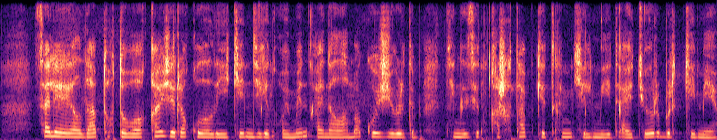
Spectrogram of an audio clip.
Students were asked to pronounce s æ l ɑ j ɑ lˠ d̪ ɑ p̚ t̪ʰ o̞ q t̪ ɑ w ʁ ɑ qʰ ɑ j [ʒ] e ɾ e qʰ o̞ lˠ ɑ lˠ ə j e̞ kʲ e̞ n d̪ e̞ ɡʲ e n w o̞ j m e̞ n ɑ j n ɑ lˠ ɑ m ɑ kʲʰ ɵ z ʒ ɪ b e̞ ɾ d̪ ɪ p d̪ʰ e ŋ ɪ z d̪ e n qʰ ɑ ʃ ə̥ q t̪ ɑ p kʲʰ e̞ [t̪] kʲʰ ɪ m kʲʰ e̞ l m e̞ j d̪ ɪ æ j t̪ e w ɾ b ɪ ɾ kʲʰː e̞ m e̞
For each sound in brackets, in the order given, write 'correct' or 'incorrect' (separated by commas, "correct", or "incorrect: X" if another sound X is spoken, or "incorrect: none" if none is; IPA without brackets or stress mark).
correct, correct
